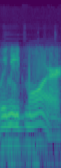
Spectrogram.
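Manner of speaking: ordinary talk, nothing marked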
